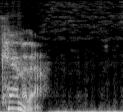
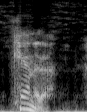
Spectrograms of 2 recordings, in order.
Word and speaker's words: Canada: Y Canadá decimos Canada. ¿El acento dónde se encuentra? En la primera sílaba. ¿Ok? Canada.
